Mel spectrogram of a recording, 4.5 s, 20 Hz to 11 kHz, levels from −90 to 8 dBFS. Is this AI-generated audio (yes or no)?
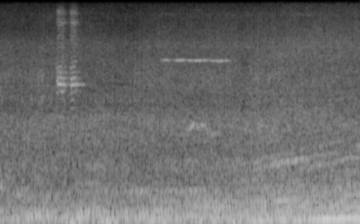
no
